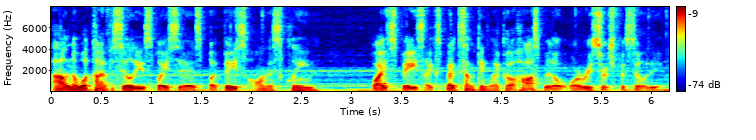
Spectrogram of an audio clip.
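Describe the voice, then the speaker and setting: Faint music plays behind a man with a lowish, fast voice as he narrates a story game aloud. He reads informally, often tripping up and going back over what he just said.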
